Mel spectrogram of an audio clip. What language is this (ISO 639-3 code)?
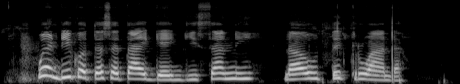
kln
